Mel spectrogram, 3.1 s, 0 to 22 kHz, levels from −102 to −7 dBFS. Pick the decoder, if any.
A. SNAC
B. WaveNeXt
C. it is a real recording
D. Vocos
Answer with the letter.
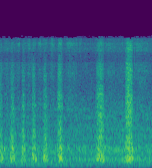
C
